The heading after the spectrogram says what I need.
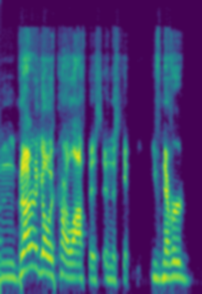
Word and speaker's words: Karlaftis: It is Karlaftis. That is confirmed by the NFL media guide. Like you want to live in a loft. Yeah, like Ann Taylor's place. But I'm going to go with Karlaftis in this game.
